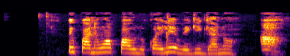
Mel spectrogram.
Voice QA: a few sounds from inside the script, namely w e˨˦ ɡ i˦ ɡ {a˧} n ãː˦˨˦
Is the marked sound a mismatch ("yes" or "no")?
no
